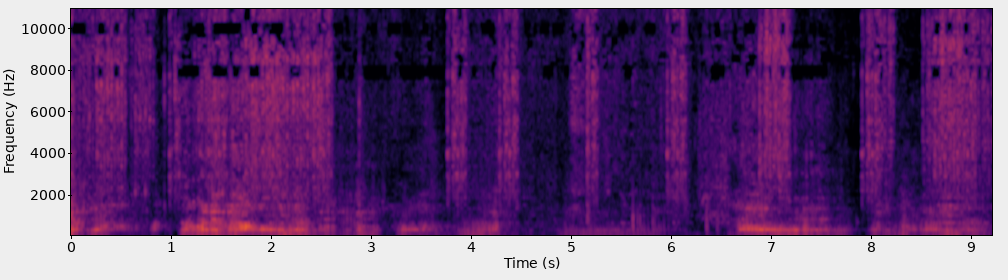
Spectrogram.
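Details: Two male tigers fighting, one roaring in heavy, gravelly bursts that come in uneven waves with short gaps between outbursts.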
